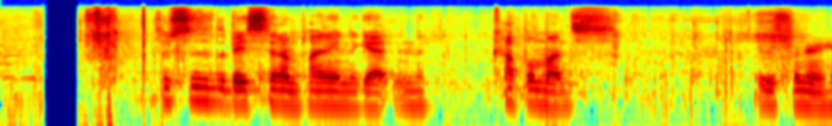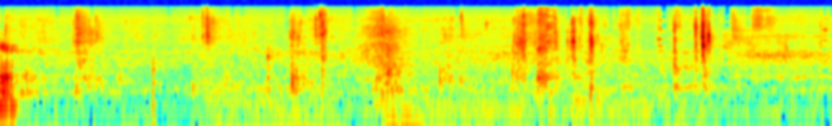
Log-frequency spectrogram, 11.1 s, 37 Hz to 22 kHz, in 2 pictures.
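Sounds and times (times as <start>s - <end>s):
handling clicks and rustles: 0.8s - 10.6s.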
